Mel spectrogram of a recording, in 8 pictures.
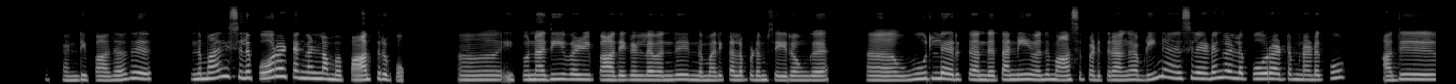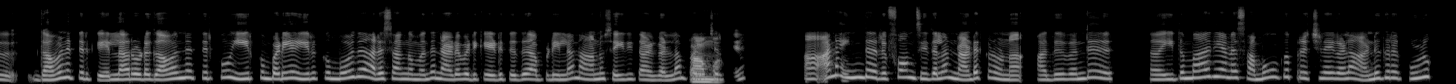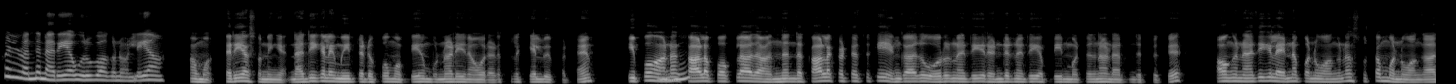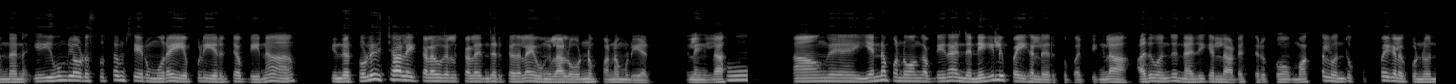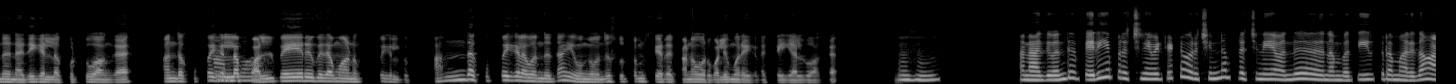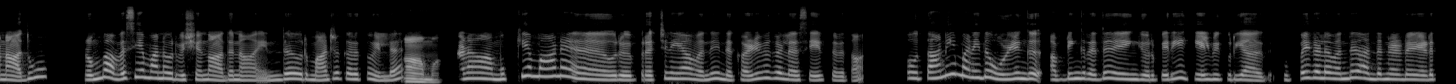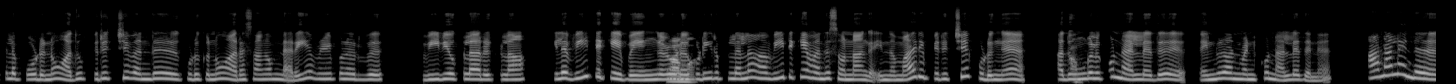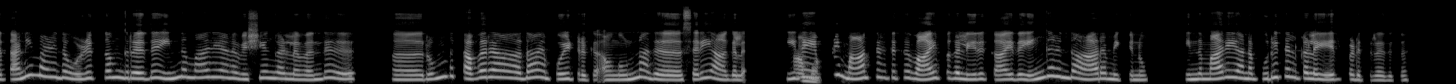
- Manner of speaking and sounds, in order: in English: "ரிஃபார்ம்ஸ்"; in English: "என்விரான்மெண்ட்டு"
- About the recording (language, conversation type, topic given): Tamil, podcast, ஒரு நதியை ஒரே நாளில் எப்படிச் சுத்தம் செய்யத் தொடங்கலாம்?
